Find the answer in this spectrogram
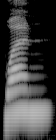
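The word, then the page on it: wan: tone 2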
